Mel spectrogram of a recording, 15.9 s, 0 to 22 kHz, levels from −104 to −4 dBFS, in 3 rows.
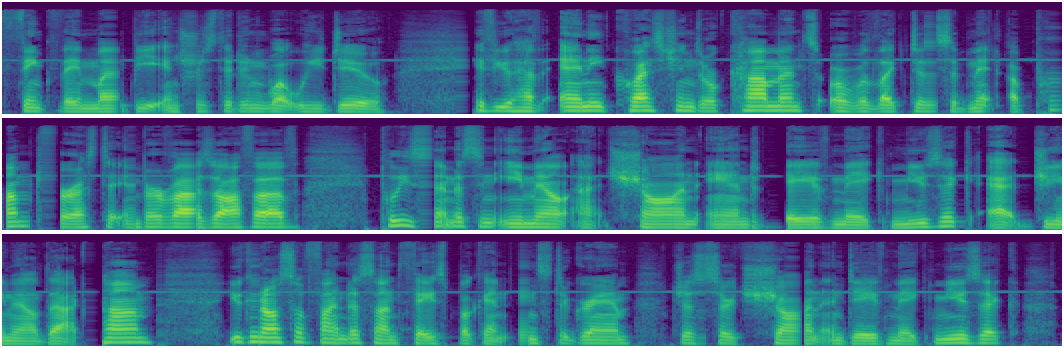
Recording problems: high-pitched whine; faint; throughout; 2.5 kHz, 30 dB below the speech
choppy; very; 8% of the speech affected

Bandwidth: 16 kHz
